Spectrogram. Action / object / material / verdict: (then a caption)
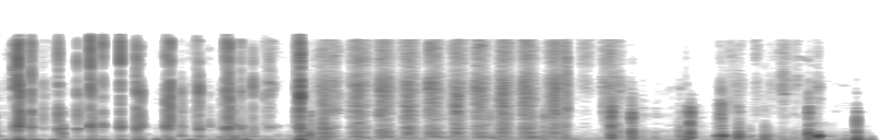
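scrape / sticky paper lint roller / adhesive paper / none. A handheld adhesive lint roller with a blue plastic handle and a white sticky paper roll is held close to the microphone and pressed and rolled quickly against the fingers and palm. It gives a fast, dense series of bright, crackly peeling and tearing sounds as the sticky paper pulls away from the skin.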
